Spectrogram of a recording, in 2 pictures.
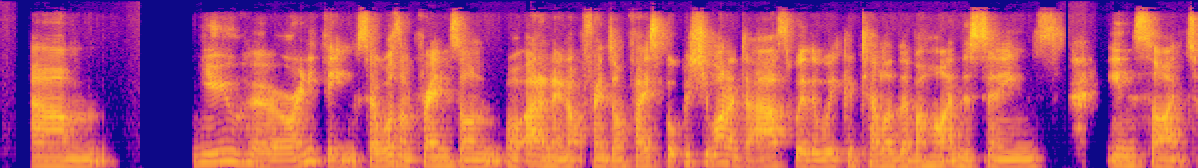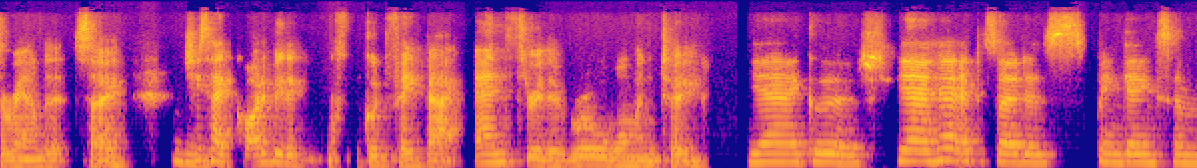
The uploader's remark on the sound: Un-cut, unedited audio from our LIVE stream will be available on all of the Podcasting Apps each Wednesday.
